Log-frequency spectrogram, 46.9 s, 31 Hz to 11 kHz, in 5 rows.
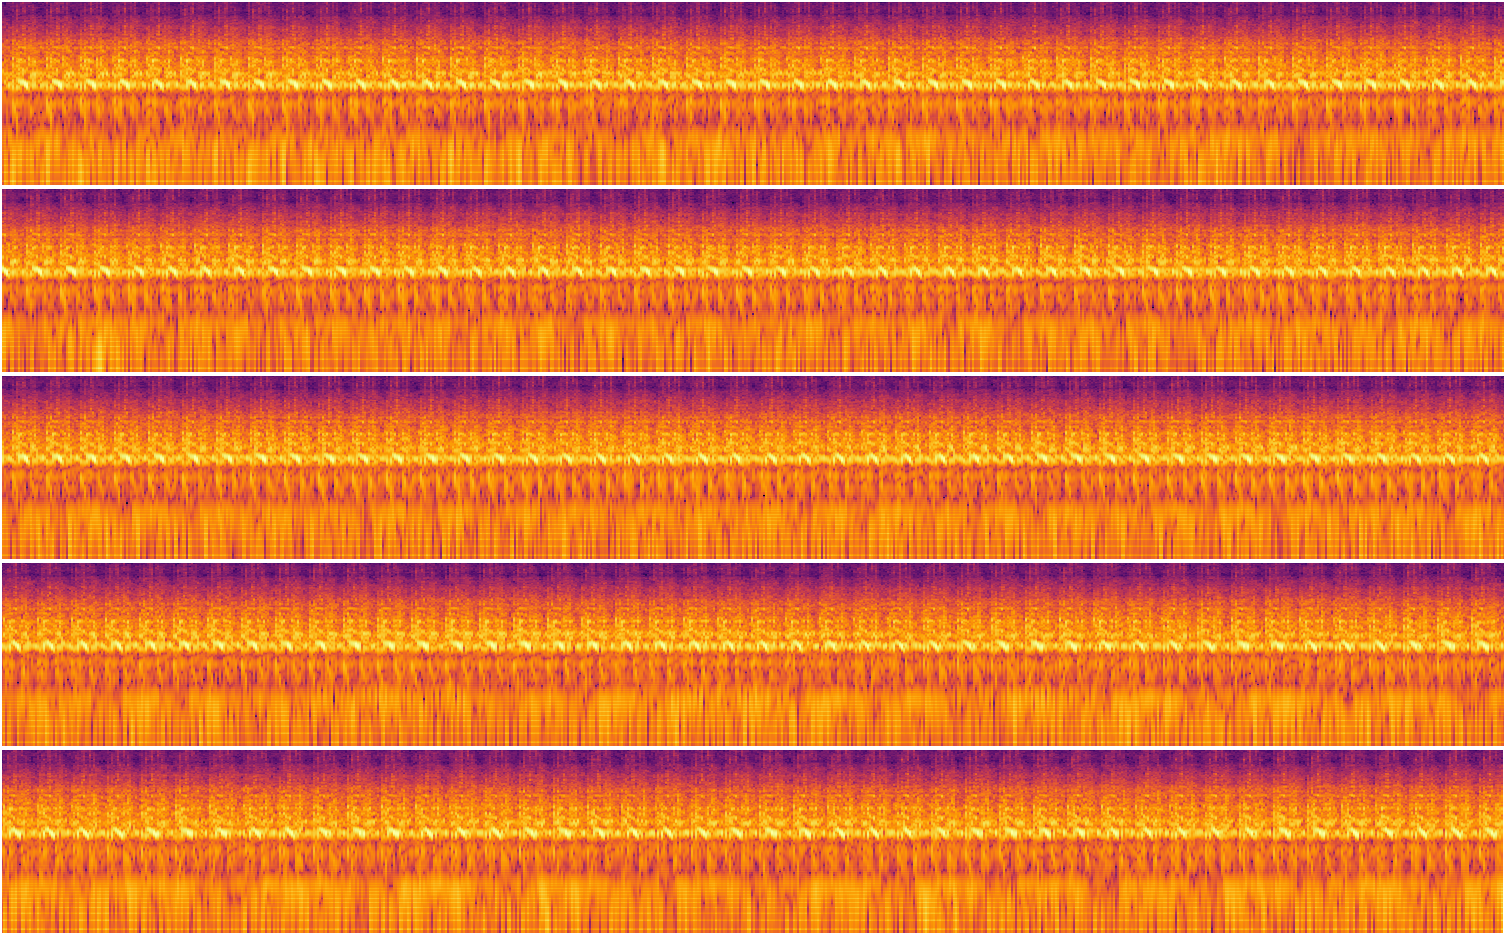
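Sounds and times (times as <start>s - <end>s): air compressor pulsing hum: 0.0s - 46.9s.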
